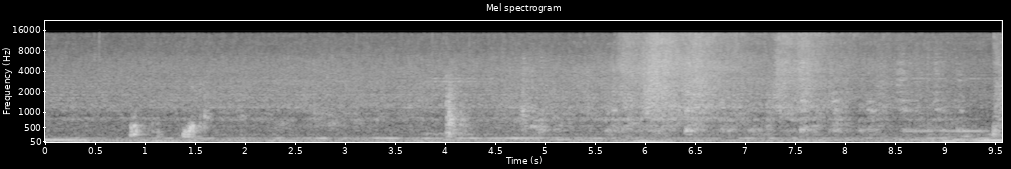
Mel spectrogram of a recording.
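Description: Onion and spice masala sizzling in oil in a metal kadhai, with a few light taps in the first half. From about six seconds in, a slotted spoon stirs and scrapes through the frying masala in two louder bursts.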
